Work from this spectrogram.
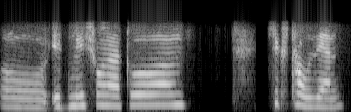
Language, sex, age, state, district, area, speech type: Bodo, female, 18-30, Assam, Kokrajhar, rural, conversation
